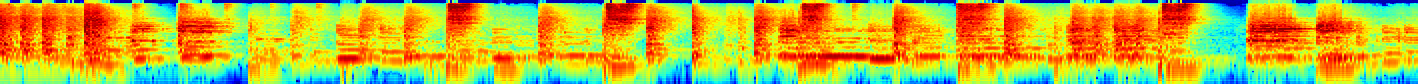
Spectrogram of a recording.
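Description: Live blues band with electric guitar, electric bass and drum kit playing, the drums hitting hard and often. There is a brief drop in the sound about nine seconds in before the full band comes back.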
